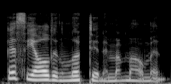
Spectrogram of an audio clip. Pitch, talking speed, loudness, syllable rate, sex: 190 Hz, 245 wpm, -16 LUFS, 6.9 syllables/s, female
